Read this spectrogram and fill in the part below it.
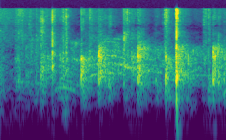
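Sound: audience hand clap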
